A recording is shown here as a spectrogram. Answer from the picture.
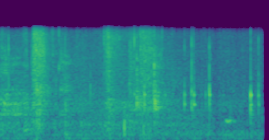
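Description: Pit bull squirming and rolling over on a sheet-covered love seat: the sheet rustles in a short burst and then a longer one, followed by a few light clicks near the end.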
